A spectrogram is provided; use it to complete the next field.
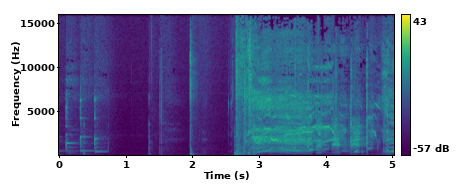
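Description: A mobile phone rings for an incoming call with a quick three-note electronic chirp, followed by a few sharp clicks and then a burst of loud, raucous commotion that drowns everything out.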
